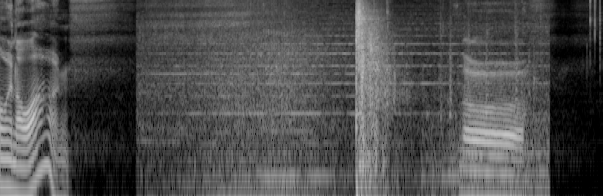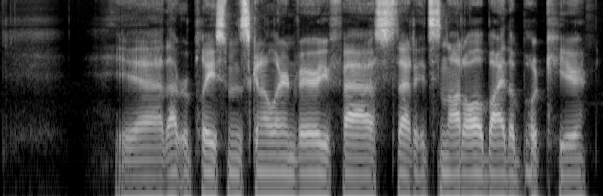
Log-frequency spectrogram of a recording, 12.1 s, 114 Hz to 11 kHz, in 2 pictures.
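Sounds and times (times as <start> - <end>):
held dramatic music: 1.4 - 5.5.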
